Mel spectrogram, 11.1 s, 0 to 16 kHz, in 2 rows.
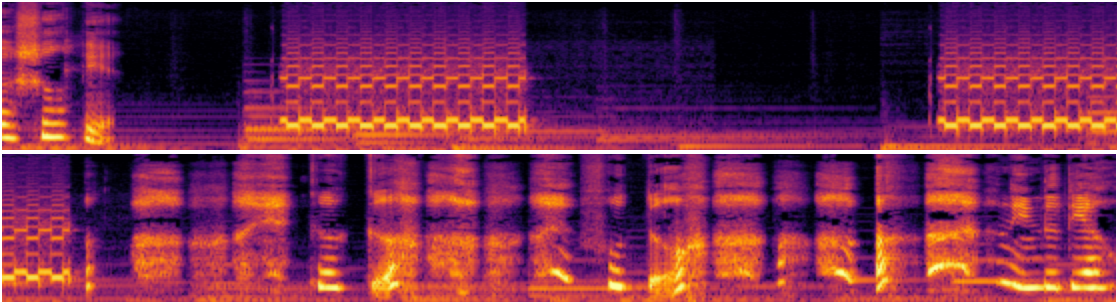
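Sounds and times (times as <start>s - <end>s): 
speech: 0.0s - 0.6s, 7.4s - 9.6s, 10.6s - 11.1s
desk telephone ringing with trilling electronic bell: 1.3s - 2.8s, 4.7s - 6.1s.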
